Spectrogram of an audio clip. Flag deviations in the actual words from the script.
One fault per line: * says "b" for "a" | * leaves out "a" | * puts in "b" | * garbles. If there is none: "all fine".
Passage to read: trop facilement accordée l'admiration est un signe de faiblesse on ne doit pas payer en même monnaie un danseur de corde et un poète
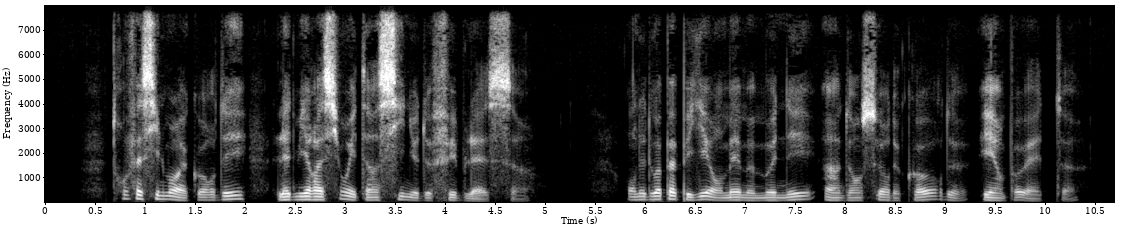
all fine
